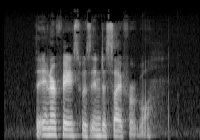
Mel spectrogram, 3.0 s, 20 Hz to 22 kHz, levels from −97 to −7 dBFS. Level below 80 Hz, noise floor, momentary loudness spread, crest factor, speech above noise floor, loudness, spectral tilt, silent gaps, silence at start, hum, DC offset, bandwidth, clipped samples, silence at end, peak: -76 dBFS; -61 dBFS; 17 LU; 22 dB; 35 dB; -25 LUFS; -3.5 dB/octave; none; 0.55 s; none; under 0.1%; 15.5 kHz; under 0.1%; 0.75 s; -6 dBFS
